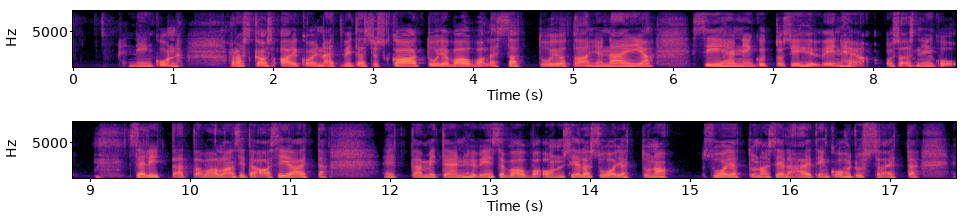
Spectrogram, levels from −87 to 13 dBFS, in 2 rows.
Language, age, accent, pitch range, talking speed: Finnish, 20-39, native, 175-205 Hz, 130 wpm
